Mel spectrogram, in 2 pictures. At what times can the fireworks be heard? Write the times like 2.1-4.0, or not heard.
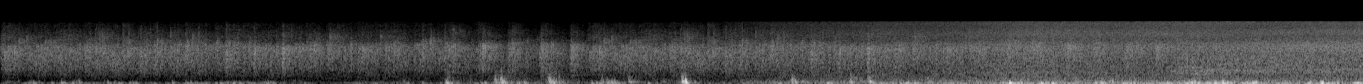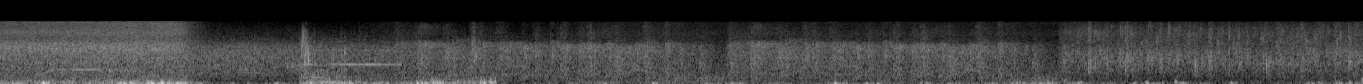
not heard.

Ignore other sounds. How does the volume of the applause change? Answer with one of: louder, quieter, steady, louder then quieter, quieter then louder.
steady.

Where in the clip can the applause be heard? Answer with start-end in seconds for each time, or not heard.
0.0-27.2.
